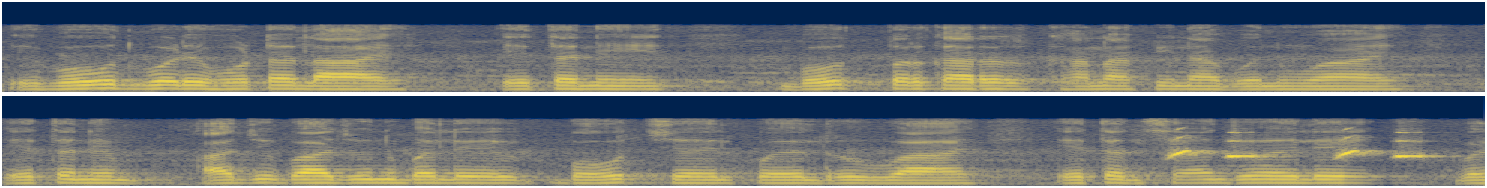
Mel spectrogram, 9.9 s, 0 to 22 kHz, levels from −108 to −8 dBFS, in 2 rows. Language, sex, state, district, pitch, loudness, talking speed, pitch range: Halbi, male, Chhattisgarh, Bastar, 140 Hz, -22 LUFS, 165 wpm, 135-150 Hz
